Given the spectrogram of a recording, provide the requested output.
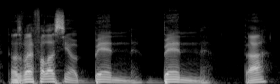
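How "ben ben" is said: "ben" with an open short E; low, clear short-E "ben"; short E sound. Shown as a demonstration. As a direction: say "ben" with E, never a long EE. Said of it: "vai ter som de E mesmo".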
